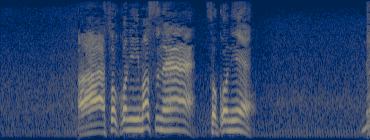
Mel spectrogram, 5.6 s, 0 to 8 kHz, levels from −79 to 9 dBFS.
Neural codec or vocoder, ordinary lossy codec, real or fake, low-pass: none; none; real; none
